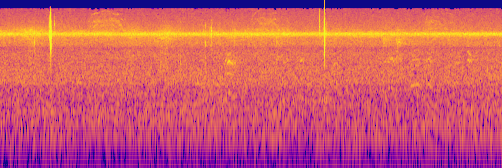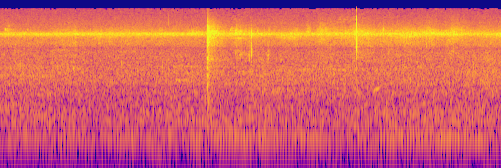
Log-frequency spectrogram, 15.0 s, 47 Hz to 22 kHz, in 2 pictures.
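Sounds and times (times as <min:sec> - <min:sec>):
insects droning: 0:00.0 - 0:15.0
sharp click: 0:10.6 - 0:10.9.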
